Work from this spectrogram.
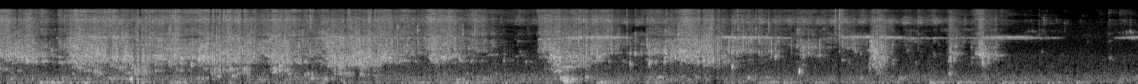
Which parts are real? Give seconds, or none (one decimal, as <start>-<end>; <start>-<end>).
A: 0.0-1.6; 2.2-11.4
